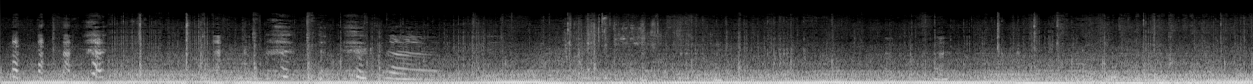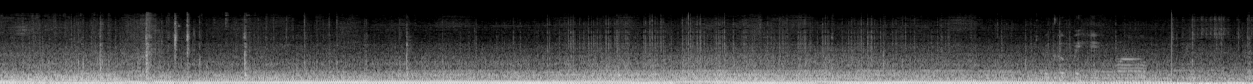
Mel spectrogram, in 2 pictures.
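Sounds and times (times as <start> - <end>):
knocks and rattles: 0.0 - 16.8
vehicle engine running on gravel: 0.0 - 25.0.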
